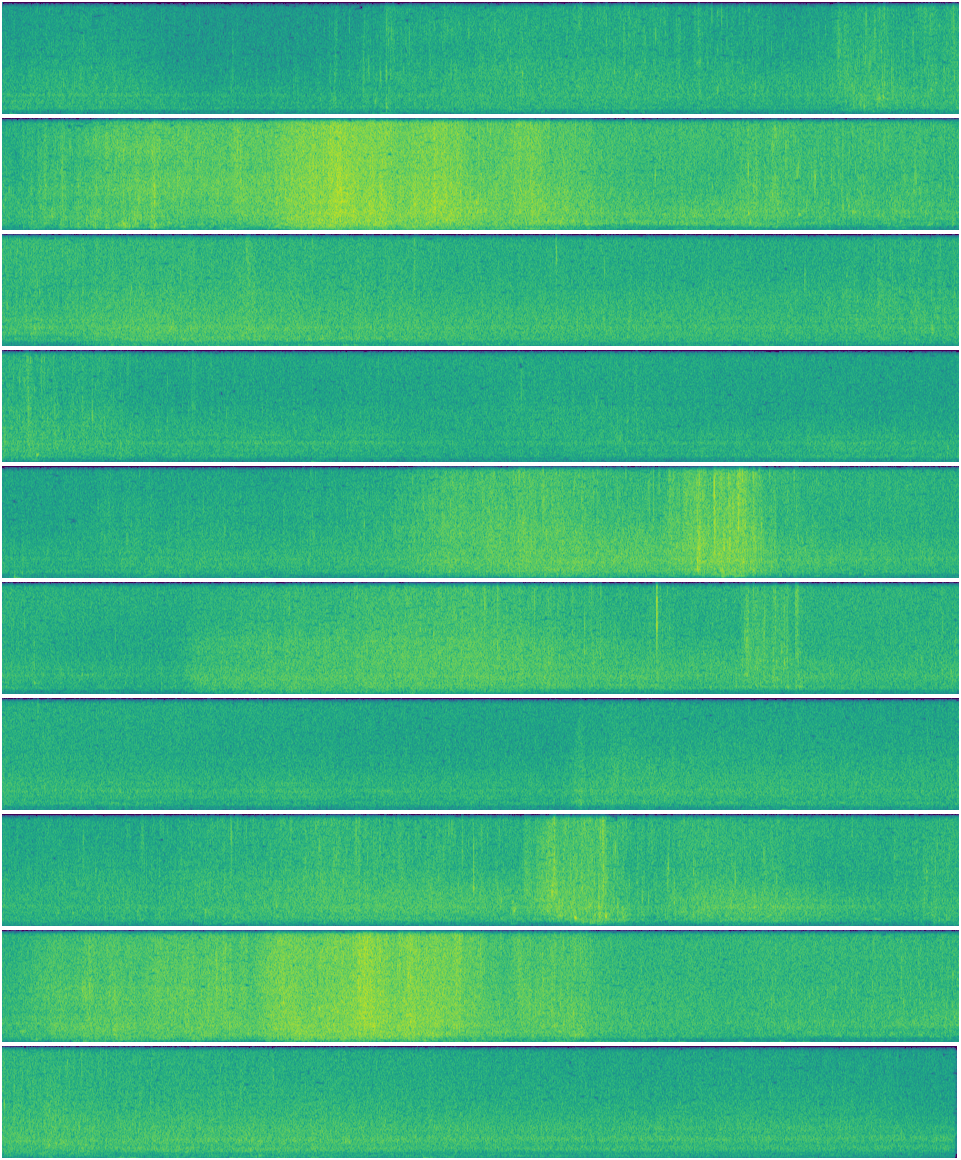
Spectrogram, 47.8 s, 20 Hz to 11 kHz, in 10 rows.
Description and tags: Waves on Beach 2
Waves on a beach
waves, water, beach, ocean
